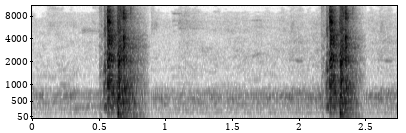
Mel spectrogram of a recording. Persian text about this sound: قفل ساز در را هل میدهد و در را باز میکند. در هنگام باز شدن محکم به یک صندلی میخورد.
